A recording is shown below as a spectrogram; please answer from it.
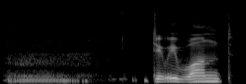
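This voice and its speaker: Slow, measured man roleplaying a formal leader. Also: mid-range voice, very animated, creaky, mellow, no echo, studio quality. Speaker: player in a tabletop roleplaying game.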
